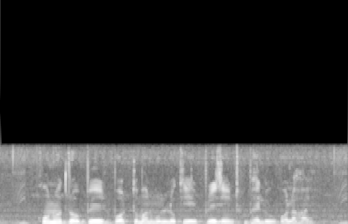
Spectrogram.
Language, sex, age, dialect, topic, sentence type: Bengali, male, 18-24, Standard Colloquial, banking, statement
